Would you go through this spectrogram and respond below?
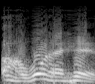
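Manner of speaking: thundering, high, loud booming voice. Voicing a character who calls out from across the battlefield: thundering, booming voice. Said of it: "a thundering, booming voice".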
